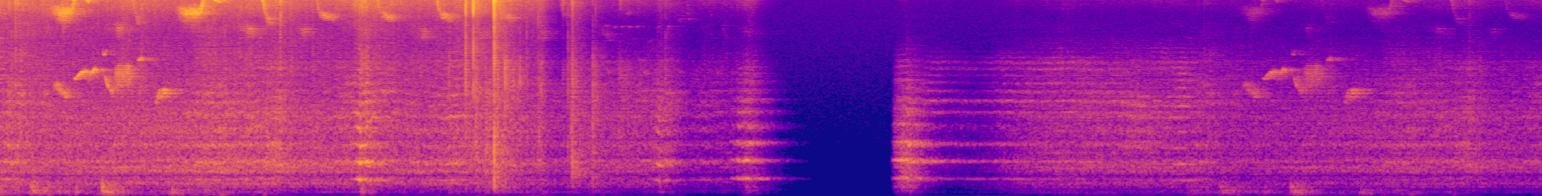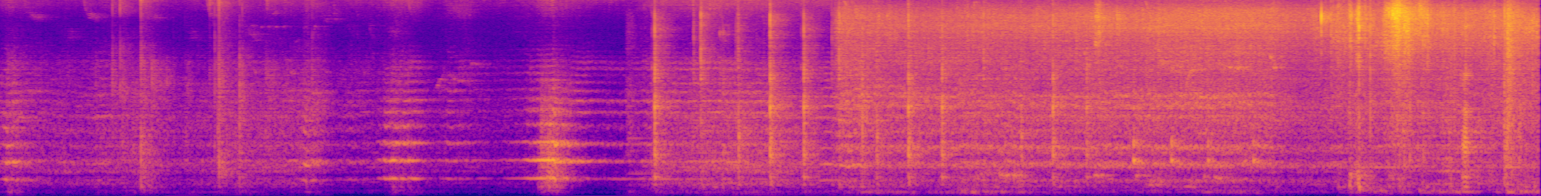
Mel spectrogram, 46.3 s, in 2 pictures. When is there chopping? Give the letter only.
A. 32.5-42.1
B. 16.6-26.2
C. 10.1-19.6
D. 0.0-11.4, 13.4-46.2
A.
